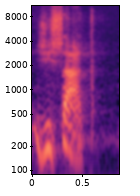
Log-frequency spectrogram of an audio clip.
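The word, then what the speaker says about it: Yishak (יצחק): Viene del hebreo, ¿ya? que se pronuncia Yishak.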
